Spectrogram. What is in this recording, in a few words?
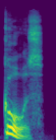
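"gauze", British English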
